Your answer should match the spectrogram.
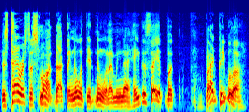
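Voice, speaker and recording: A man's voice: mid-range voice, big pitch swings, fairly quick, vocal fry, husky, dry recording, heavily acted. A man playing a wry therapy patient in a cartoon, telling his worries as an emphatic, conversational stand-up routine. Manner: emphatic, conversational comic storytelling. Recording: dull, lo-fi audio.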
